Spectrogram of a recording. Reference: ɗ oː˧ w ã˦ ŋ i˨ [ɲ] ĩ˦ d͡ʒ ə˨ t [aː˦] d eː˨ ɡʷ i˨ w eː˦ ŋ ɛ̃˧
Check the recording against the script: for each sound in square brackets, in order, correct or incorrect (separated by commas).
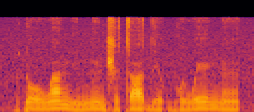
correct, correct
